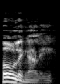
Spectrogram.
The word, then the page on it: bowling alley: British English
